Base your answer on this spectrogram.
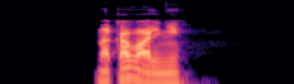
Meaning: inflection of накова́льня (nakoválʹnja): 1. genitive singular 2. nominative/accusative plural
- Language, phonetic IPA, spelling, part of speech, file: Russian, [nəkɐˈvalʲnʲɪ], наковальни, noun, Ru-наковальни.ogg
